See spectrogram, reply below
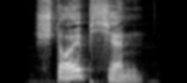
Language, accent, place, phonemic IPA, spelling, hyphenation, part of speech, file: German, Germany, Berlin, /ˈʃtɔɪ̯pçən/, Stäubchen, Stäub‧chen, noun, De-Stäubchen.ogg
- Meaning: diminutive of Staub; a speck of dust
